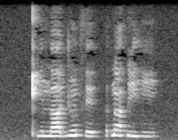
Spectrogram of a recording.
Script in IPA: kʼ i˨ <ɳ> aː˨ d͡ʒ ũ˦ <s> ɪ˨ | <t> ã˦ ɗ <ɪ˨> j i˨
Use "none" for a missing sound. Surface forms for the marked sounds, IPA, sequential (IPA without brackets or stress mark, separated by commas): n, s, ɗ, i˨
